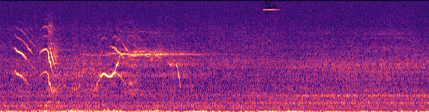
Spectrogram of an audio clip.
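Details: Elk bugling: sharp upswept whistles and looping squeals in the opening three seconds, then a faint steady tone trailing off over low background rumble.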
